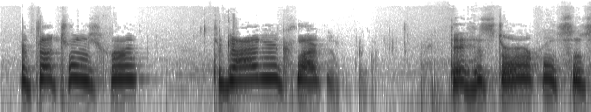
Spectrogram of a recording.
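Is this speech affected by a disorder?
Yes: ALS.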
